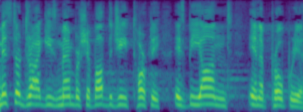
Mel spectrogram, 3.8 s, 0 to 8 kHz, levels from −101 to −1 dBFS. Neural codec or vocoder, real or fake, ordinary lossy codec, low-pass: none; real; none; none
